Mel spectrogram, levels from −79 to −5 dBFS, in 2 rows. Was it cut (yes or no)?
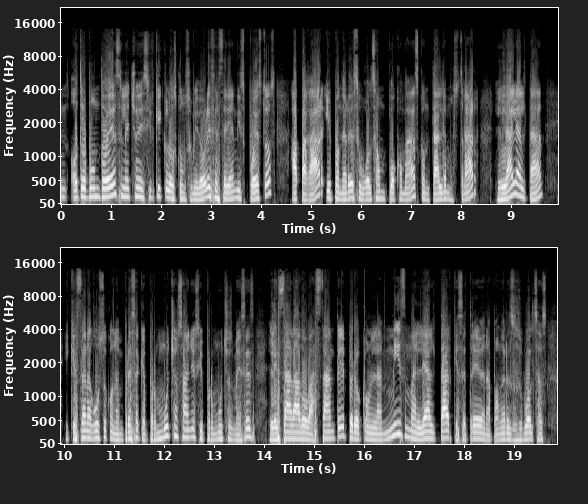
no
